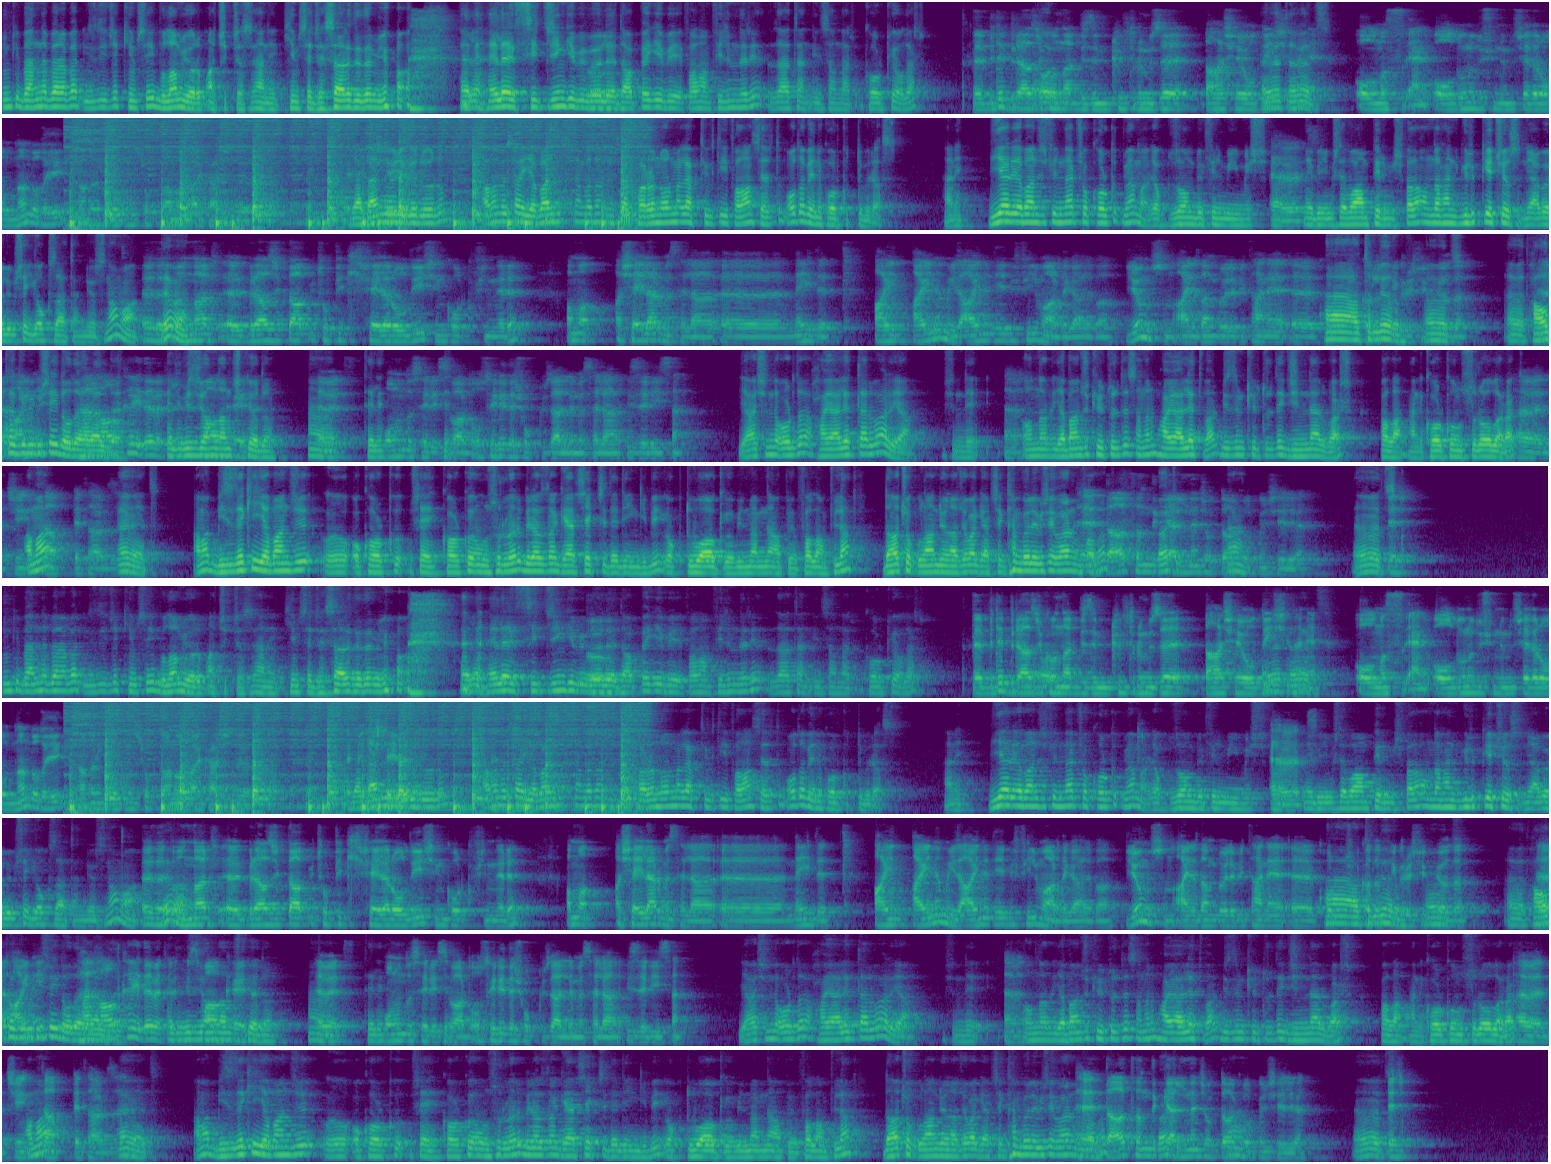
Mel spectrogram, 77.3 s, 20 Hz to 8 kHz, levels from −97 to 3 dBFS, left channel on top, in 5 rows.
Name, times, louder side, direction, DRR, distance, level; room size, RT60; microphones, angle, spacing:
voice 1, 0.0-4.1 4.6-9.2 10.3-10.5 12.6-13.1 18.9-20.0 20.3-24.4 24.9-28.1 28.5-32.8 44.2-45.4 46.0-47.6 48.1-49.1 49.5-49.7 50.1-50.2 50.8-50.9 53.8-55.5 55.9-56.2 56.6-59.9 60.2-61.6 62.1-62.4 63.0-63.3 63.8-70.4 70.7-72.9 73.4-73.6 74.1-74.3 75.4-75.9, left 4 dB, 60° left, 13 dB, 0.5 m, -29 dB
voice 2, 4.0-4.8 5.8-6.2 9.7-13.1 13.5-18.0 18.9-19.6 20.4-20.8 28.1-28.5 32.3-36.1 36.6-45.6 46.3-46.9 47.2-49.0 49.5-49.8 50.2-53.2 56.4-56.7 61.5-62.4 62.7-63.2 72.6-74.9 75.7-75.9, right 2 dB, 40° right, 8 dB, 1.1 m, -35 dB
sound 1, 16.1-22.0, right 1 dB, 10° right, 1.0 m, -31 dB
11.0 x 4.6 x 7.8 m, 0.74 s
head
